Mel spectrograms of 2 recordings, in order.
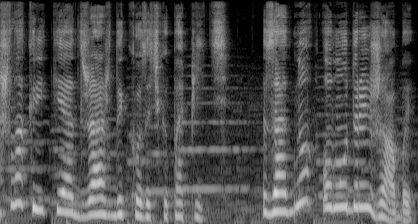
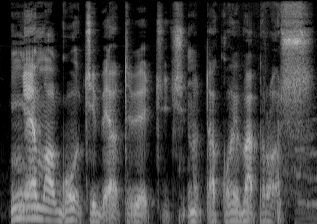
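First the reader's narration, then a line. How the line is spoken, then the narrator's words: Bear's falsetto growl. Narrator (Russian): Прорычал медведь фальцетом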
